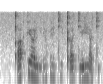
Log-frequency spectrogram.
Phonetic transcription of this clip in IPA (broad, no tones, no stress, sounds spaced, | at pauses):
qʼ ʌ ʔ kʲ ʌː lʲ ɛ̤ ɾʲ ɑ̤ ʔ ɛ̤ tʲ ɛ̤ kʼ ʌ tʲ ʊ vʲ ɑ tʲ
